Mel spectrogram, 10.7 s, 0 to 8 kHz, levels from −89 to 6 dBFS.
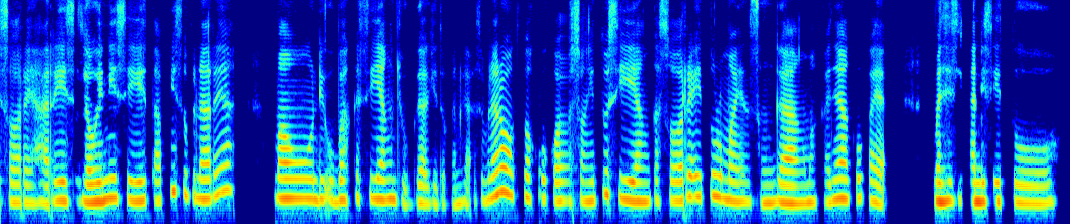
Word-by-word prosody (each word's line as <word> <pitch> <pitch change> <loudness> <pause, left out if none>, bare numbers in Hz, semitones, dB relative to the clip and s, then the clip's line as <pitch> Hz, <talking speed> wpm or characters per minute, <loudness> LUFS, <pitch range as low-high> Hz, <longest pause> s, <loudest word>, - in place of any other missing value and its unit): sore 195 -1 -4
hari 195 +3 -1
sejauh 205 -2 +2
ini 230 +4 +4
sih. 215 -2 +1
Tapi 215 +10 -2
sebenernya 275 +2 -1 0.4
mau 235 -1 +4
diubah 225 -1 -1
ke 245 - -9
siang 230 -1 0
juga 190 -3 -4
gitu 175 -1 -13
kan, 175 - -14
Kak, 185 - -11
sebenernya 275 +8 +4
waktu 265 - -10
aku - - -8
kosong 210 0 -3
itu 210 +7 -3
siang 220 -6 +2
ke 210 - -10
sore 215 +4 0
itu 265 - -16
lumayan 210 -4 0
senggang, 190 -1 +2
makanya 205 +4 +1
aku 235 +1 -7
kayak 195 -5 -2 0.5
menyisihkan 210 +1 +3
di 205 - +4
situ. 195 -2 -4
210 Hz, 180 wpm, -25 LUFS, 200-235 Hz, 0.5 s, ini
